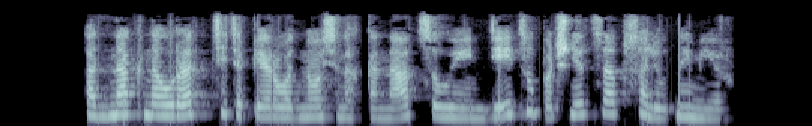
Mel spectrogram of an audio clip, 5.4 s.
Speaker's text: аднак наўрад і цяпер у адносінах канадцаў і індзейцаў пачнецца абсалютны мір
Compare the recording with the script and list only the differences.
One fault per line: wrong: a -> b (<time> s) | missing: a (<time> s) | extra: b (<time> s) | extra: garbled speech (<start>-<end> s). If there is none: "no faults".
wrong: і -> ці (1.4 s)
